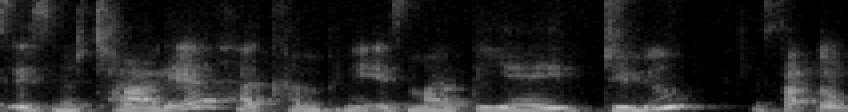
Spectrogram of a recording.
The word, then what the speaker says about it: My Billet Doux: first time this is natalia her company is my ba do is that the correct way to pronounce yeah i've had some practice i must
